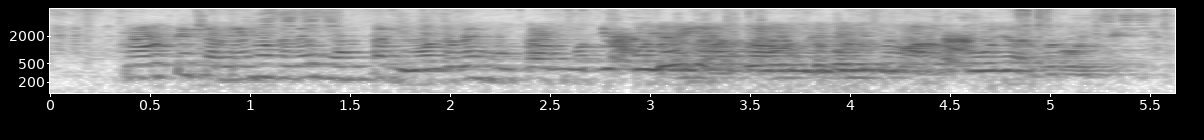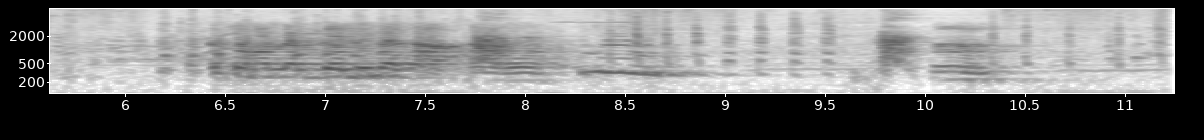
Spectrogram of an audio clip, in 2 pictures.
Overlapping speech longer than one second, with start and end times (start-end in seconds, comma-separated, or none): 3.1-4.5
